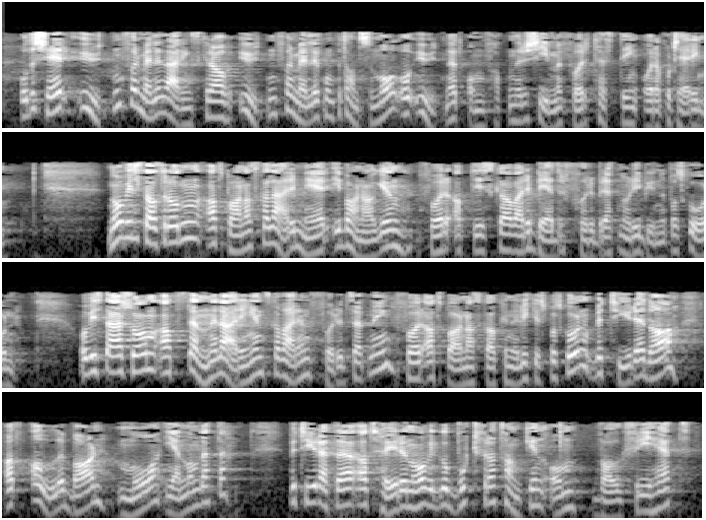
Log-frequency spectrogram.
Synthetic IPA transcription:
ɔd̪ɛʂeːɾʉːt̪n̩fɔɾmɛlːəlæːɾɪŋskʰɾɑːʋʉːt̪n̩fɔɾmɛlːəkʊmpət̪ʰɑnsəmoːlɔʔʉːt̪n̩ɛt̪ɔmfɑt̪ːənəɾɛʂiːməfɔɾt̪ʰɛst̪ɪŋɔɾɑpʊʈʰeːɾɪŋ | noːʋɪlst̪ɑːt̪sɾoːd̪n̩ɑt̪bɑːɳɑskɑlæːɾəmeːɾɪbɑːɳhɑːɡənfɔɾɑ̰t̪̚d̪ɪskɑʋæːɾəbeːd̪ɾəfɔɾbəɾɛt̪ːnɔɖɪbjʏnːəɾpʰɔskuːən | ʔɔʋɪsd̪ɛæʂɔnɑt̪d̪ɛnːəlæːɾɪŋənskɑlʋæːɾəɛnfɔɾʉːt̪sɛt̪nɪŋfɔɾɑt̪bɑːɳɑskɑlkʰʉnːəlʏkːəspʰɔskuːlənbət̪ʰyːɖɛd̪ɑʔɑt̪ʔɑlːəbɑːɳmɔːjɛnːɔmd̪ɛt̪ːə | b̥ət̪ʰyːɖɛt̪ːəɑt̪hœʏəɾənoːʋɪlɡoːbʊʈːfɾɑt̪ʰɑŋkənɔmʋɑlɡfɾiːɦeːt̪

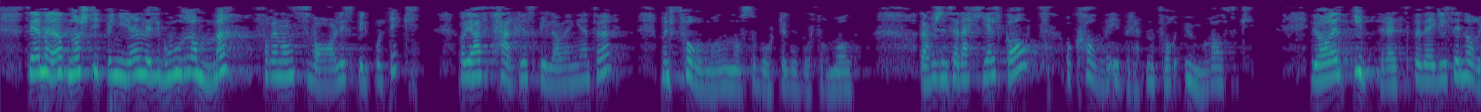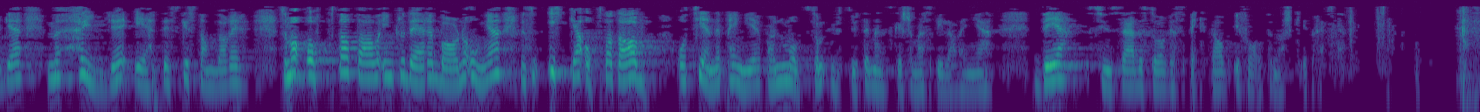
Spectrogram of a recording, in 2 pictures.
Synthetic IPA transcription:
sɔjæɪmeːnəɾɑt̪nɔʂt̪ʰɪpːɪŋjiːɾæɪnʋɛld̪ɪɡuːɾɑmːəfɔɾɛnɑnsʋɑːɭɪspɪlpʊlɪt̪ɪkː | ɔʋɪhɑɾfærːəspɪlːɑʋhɛŋːəɛnføːɾ | mɛnfɔɾmoːlən̩ɔsːɔɡoːʈɪlɡuːəfɔɾmoːl | ɔd̪æɾfɔɾʂʏnsjæɪd̪ɛæɾheːlt̪̚ɡɑːlt̪ɔkʰɑlːəɪd̪ɾɛt̪n̩fɔɾʉːmʊɾɑːlsk | ʋɪhɑɾɛnɪd̪ɾɛt̪sbəʋeːɡəlsəɪnɔɾɡəmɛhœʏəʔeːt̪ɪskəst̪ɑnd̪ɑɾəɾsɔmɑɾɔpt̪ʰɑt̪ːɑʋɔɪŋkʰlʉd̪eːɾəbɑːɳɔʊŋːəmɛnsɔmɪkːəæɾʔɔpt̪ʰɑt̪ːɑʋɔt̪ʰjeːnəpʰɛŋːəɾpʰɔɛnmoːt̪ə̥sɔmʉːt̪nʏt̪ːəɾmɛnːəskəʂɔmæspɪlːɑ̰ʋhɛŋːɪəd̪ɛsʏnsjæɪd̪ɛst̪oːɾːɛspɛkt̪ɑʋɪfɔɾhɔ̰lt̪ʰɪlɔʂkɪd̪ɾɛt̪

